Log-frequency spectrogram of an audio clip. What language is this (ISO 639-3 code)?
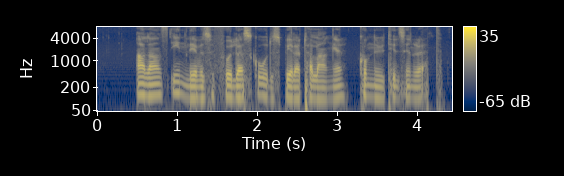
swe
